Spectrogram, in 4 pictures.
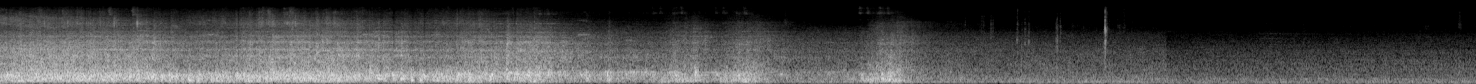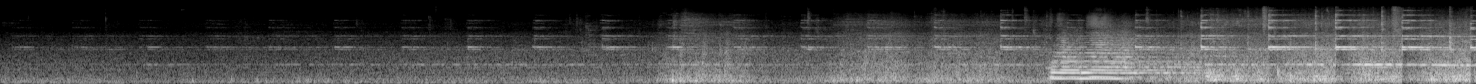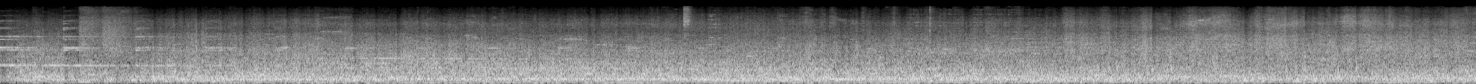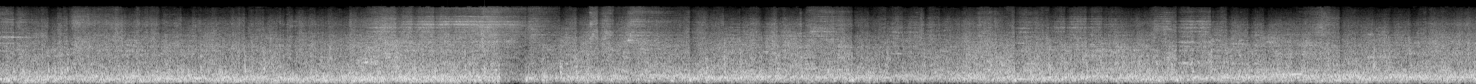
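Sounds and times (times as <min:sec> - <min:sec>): freight cars clickety-clack: 0:00.0 - 0:11.3, 0:21.3 - 0:59.0
locomotive engine and wheel noise: 0:00.0 - 0:59.0
locomotive bell clanging: 0:14.8 - 0:33.5
train air horn blast: 0:25.2 - 0:27.0.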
